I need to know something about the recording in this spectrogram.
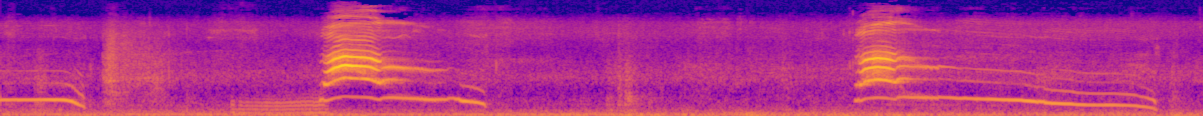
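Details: Two male stray cats on a cat island squaring off in a fight: short low moans, then two strained yowls about five seconds apart, each sliding down at the end, amid faint background noise.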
